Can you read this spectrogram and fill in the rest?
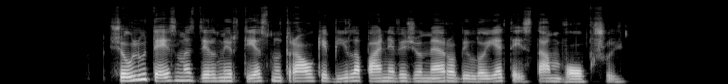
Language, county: Lithuanian, Klaipėda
